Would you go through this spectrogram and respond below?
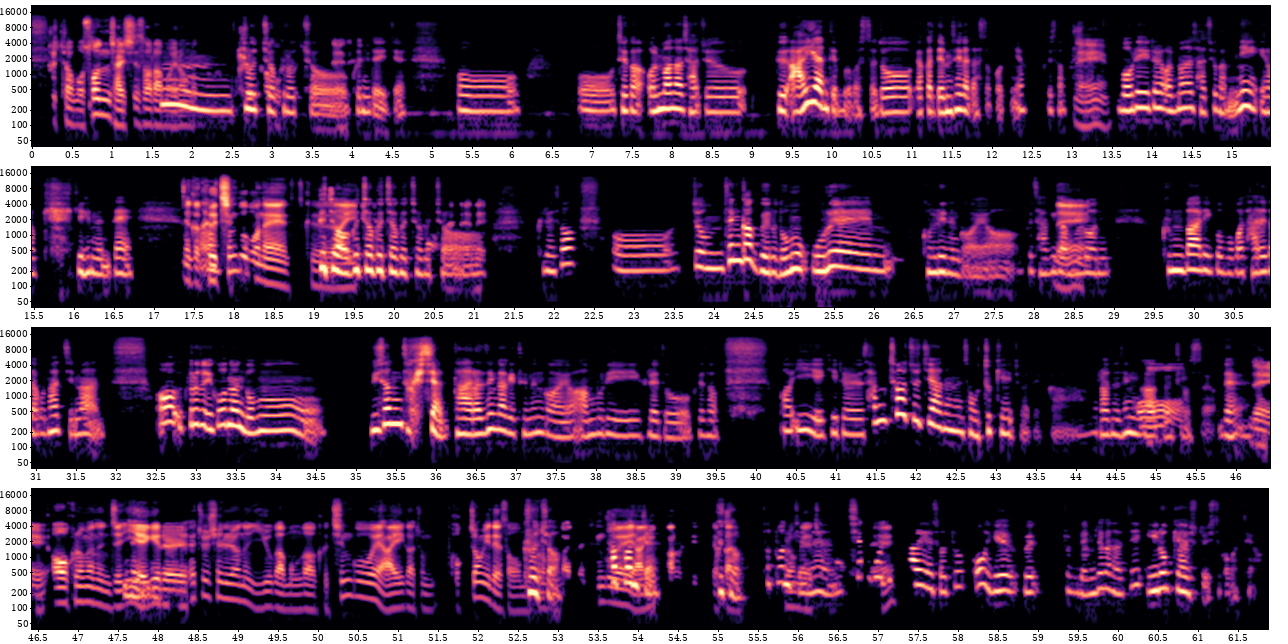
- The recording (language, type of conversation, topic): Korean, advice, 상대에게 상처를 주지 않으면서 비판을 어떻게 전하면 좋을까요?
- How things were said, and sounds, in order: distorted speech; laughing while speaking: "이렇게"; unintelligible speech; other background noise; laughing while speaking: "위생적이지 않다.'라는"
